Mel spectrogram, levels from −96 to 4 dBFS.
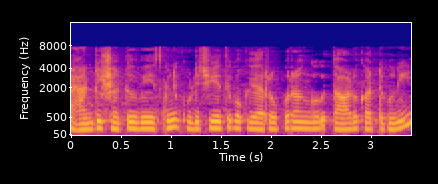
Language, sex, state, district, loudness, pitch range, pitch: Telugu, female, Andhra Pradesh, Guntur, -15 LUFS, 165-180 Hz, 170 Hz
